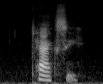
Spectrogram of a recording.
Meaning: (noun) 1. A vehicle that may be hired for single journeys by members of the public, particularly one with an automated meter to calculate the fare 2. An aircraft used for practicing ground manoeuvres
- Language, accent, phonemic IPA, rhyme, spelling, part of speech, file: English, US, /ˈtæksi/, -æksi, taxi, noun / verb, En-us-taxi.ogg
